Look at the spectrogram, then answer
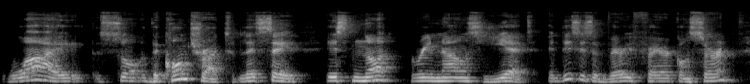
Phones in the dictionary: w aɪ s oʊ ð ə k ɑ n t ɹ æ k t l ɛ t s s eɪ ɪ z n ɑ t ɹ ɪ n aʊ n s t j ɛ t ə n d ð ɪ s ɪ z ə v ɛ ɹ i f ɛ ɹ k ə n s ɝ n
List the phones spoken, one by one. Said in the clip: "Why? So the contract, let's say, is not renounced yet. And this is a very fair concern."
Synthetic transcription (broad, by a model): w aɪ s oʊ ð ə k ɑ n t ɹ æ k t l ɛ t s s eɪ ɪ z n ɑ t ɹ ɪ n aʊ n s t j ɛ t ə n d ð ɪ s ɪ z ə v ɛ ɹ i f ɛ ɹ k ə n s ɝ n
